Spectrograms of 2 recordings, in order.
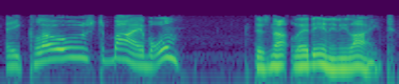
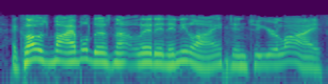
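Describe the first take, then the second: First: Drawn-out, weighty delivery on Bible and not; slow emphatic. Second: Said in the usual way. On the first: Shown as a demonstration. Preacher pressing a point to his radio listeners, slow and emphatic. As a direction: let each word land, very slowly. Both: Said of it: "I want you to note something".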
